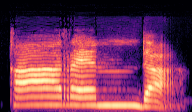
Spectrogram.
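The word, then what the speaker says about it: カレンダー: Yang pertama ada kalenda. Ini bacanya kalenda.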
